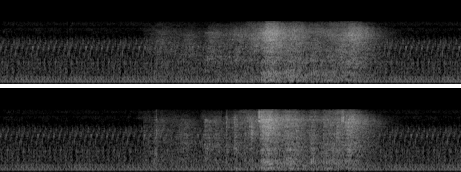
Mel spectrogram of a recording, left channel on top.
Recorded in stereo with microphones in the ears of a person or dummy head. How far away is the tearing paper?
About 3.5 m.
